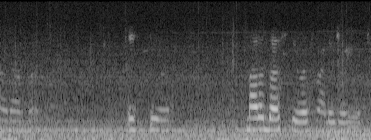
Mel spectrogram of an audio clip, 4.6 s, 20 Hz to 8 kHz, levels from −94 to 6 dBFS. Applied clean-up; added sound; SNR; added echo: none; Engine; 0 dB; none.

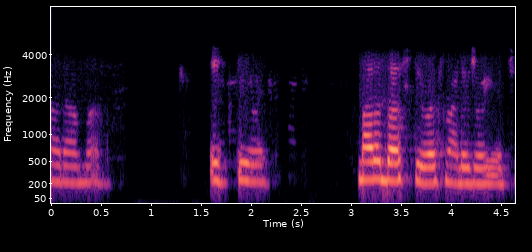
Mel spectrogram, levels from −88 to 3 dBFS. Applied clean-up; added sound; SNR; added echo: none; none; none; none.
